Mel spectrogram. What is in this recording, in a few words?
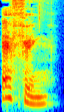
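"effing", British English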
